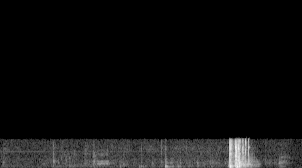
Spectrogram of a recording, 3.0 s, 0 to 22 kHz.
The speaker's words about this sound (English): Okay. to blow my nose. Forgive me, y'all. 1 second.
